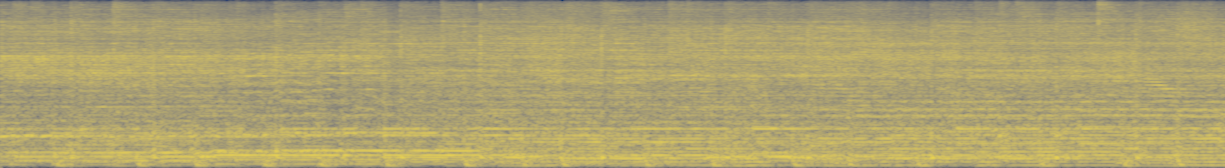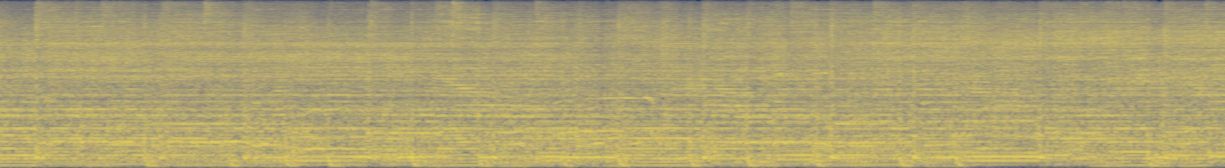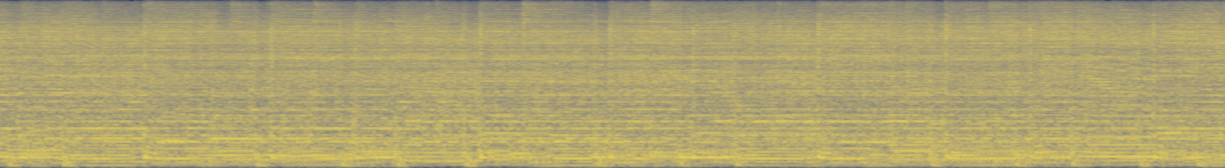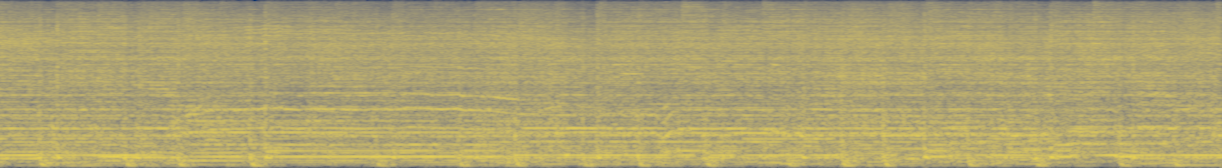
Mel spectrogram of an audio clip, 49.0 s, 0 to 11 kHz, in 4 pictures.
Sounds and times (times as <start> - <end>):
Music: 0.0 - 48.9.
